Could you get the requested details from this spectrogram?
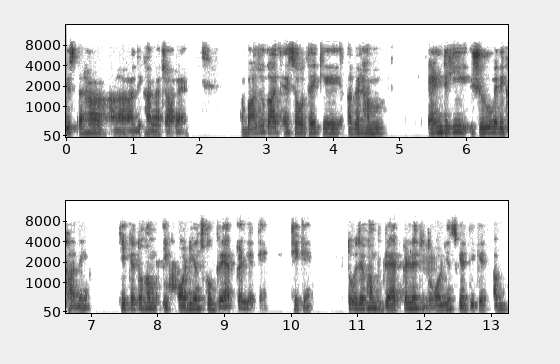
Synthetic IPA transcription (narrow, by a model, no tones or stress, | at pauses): kɪst̪ɐɾãd̪ɪkʰaːnat͡ʃa̰ːɾaaɦɛː | baːzukaːt̪ʰɛːsaɦoːt̪aɦɛkeɐɡəɾɦɐm | ɛ̃ɳɖɦiʃʊɾumẽd̪ɪkʰa̰ːd̪ḛ̃ | ʈʰiːkɦɛt̪oɦɐmeːkɔːɖijə̃nskoɡɾɛːp̚kɐɾlḛːt̪ḛɦɛ̰̃ː | ʈʰiːkɦɛ̰ː | t̪o̰ːd͡ʒɐbɦɐmɡɾɛːp̚kɐɾleːt̪ẽt̪oʔɔːɖijə̃nskɛɦt̪iɦɛkeɐb̚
